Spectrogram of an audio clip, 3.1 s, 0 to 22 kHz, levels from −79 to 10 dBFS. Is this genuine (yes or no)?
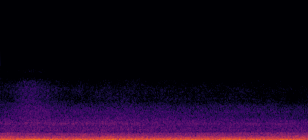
yes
